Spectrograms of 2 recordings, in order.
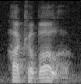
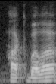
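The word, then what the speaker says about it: הקבלה: It's spelled exactly the same way as hakabala, but not pronounced that way. Hakbala means parallel.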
